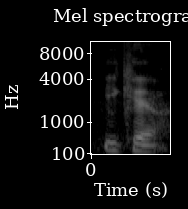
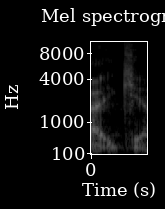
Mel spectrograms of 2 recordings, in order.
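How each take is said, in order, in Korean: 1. 'ee-ke-a'라고 발음해요. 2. 'eye-kee-a'라고 발음해요. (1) "우리나라에서는 이케아라고 하는데" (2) "미국에서는 아이키아라고 합니다"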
